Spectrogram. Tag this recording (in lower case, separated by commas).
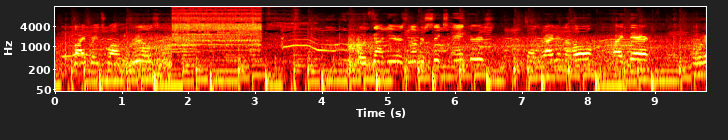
music, outside, urban or man-made, speech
